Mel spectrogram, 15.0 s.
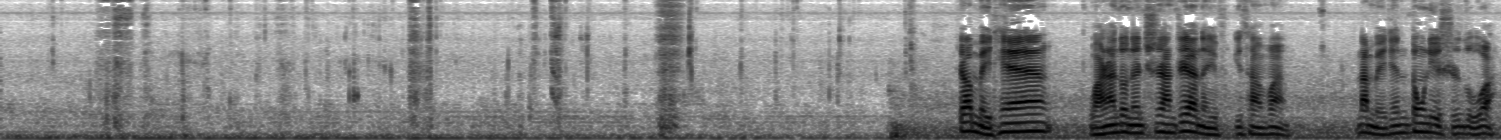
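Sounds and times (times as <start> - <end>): person chewing food: 0.0 - 9.5
steady low hum: 0.0 - 15.0.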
